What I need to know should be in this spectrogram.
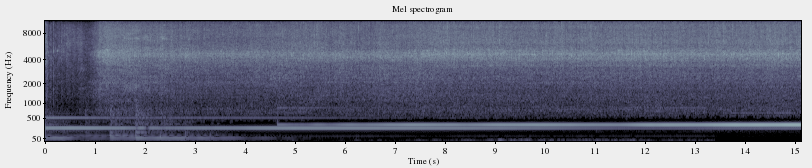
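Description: Singing bowls ring with long, steady humming tones.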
